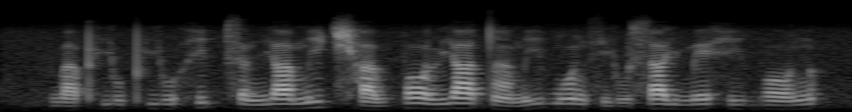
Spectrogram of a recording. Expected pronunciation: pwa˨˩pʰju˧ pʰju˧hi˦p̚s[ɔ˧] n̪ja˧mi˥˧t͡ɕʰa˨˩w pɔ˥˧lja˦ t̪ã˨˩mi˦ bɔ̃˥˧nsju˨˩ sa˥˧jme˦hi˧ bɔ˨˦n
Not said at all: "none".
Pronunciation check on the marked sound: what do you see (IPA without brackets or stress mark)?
ə˧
